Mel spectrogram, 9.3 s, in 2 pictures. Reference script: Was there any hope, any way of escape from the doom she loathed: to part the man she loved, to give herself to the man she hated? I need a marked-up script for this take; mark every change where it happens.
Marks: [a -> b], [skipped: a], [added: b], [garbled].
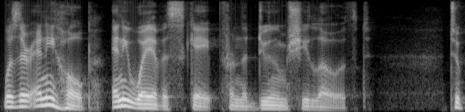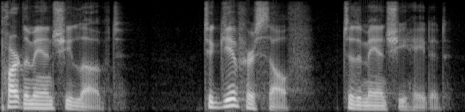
Was there any hope, any way of escape from the doom she loathed: to part the man she loved, to give herself to the man she hated?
